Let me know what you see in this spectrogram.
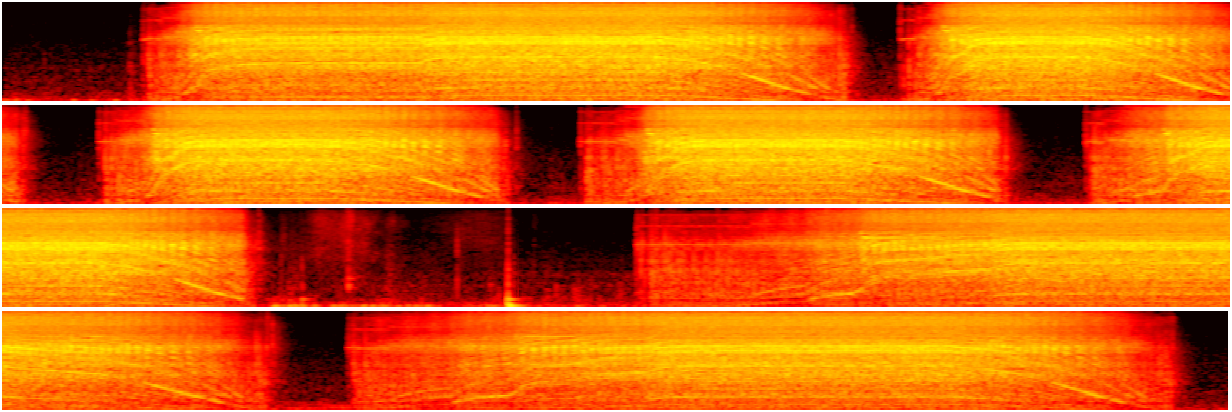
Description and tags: Drill Slow Stops
Plastic, Metal, Friction, Bang, Hit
